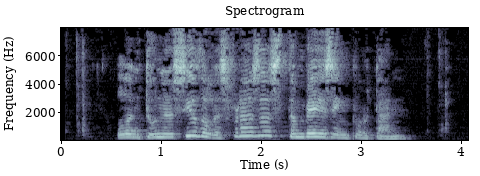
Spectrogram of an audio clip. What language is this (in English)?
Catalan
